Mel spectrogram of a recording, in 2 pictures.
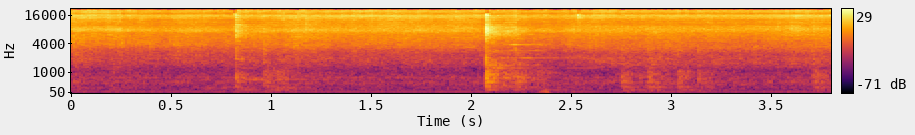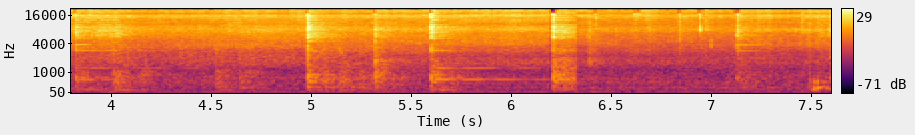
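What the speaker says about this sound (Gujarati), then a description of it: "હવે આ ડુંગળી આપણી જલ્દી સંતળાઈ જાય એના માટે આપણે ચપટી મીઠું એડ કરીશું" Onions sauté with a pinch of salt in a pan over a low gas flame, a soft continuous sizzle punctuated by close spatula scrapes and taps at an irregular pace, with no talking.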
